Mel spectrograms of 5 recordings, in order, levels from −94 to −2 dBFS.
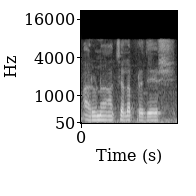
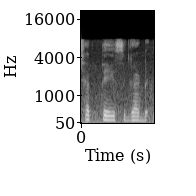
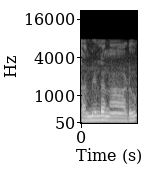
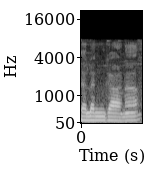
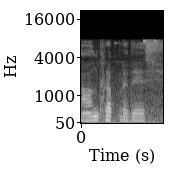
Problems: constant background noise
